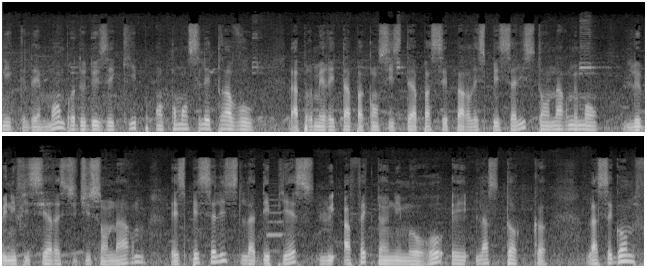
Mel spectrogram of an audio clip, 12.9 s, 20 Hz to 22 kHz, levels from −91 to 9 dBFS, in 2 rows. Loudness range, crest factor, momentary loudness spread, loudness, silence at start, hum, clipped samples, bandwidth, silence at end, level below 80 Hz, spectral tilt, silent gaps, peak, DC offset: 1 LU; 18 dB; 6 LU; -19 LUFS; 0 s; none; under 0.1%; 13.5 kHz; 0 s; -36 dBFS; -6 dB/octave; none; 0 dBFS; under 0.1%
